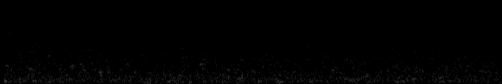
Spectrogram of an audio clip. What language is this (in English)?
Swahili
